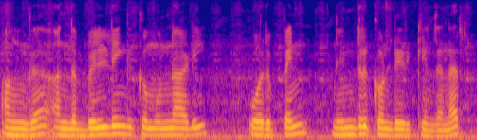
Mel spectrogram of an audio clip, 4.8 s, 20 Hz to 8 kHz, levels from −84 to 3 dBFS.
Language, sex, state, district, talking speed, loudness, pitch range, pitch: Tamil, male, Tamil Nadu, Nilgiris, 100 wpm, -15 LUFS, 130-150 Hz, 145 Hz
